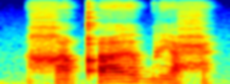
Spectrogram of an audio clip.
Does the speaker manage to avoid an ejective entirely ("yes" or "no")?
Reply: no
